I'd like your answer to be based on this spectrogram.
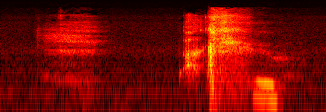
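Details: A sharp breath in, then a loud explosive sneeze ending in a voiced "choo"; from a sneezing compilation.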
